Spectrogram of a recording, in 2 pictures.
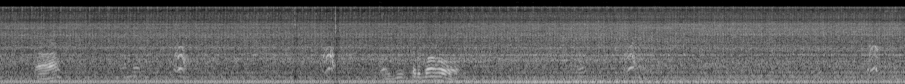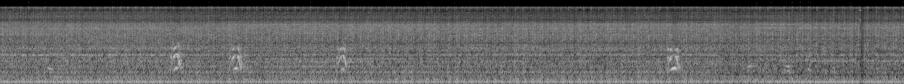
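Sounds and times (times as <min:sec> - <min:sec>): engine idling with misfire: 0:00.0 - 0:18.0
dog barking: 0:01.7 - 0:02.0, 0:03.2 - 0:03.5, 0:05.8 - 0:06.6, 0:08.6 - 0:09.0, 0:10.7 - 0:11.6, 0:12.4 - 0:12.7, 0:15.7 - 0:16.0.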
